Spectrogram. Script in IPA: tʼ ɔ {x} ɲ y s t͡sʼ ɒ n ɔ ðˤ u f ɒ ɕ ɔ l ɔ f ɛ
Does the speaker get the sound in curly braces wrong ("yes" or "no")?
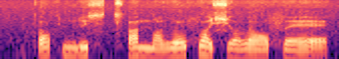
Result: no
